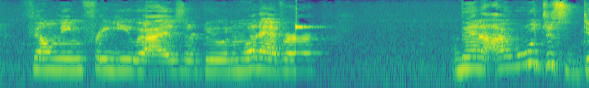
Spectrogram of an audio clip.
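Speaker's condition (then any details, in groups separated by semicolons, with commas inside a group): Cerebral palsy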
